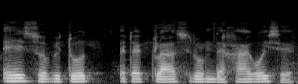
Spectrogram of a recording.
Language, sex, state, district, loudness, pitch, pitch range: Assamese, male, Assam, Sonitpur, -17 LUFS, 130 Hz, 125-135 Hz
